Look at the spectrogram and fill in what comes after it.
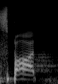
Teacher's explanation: it's complete closure right you don't breathe out you might even turn it into a glottal stop like spa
